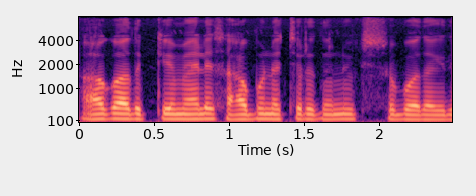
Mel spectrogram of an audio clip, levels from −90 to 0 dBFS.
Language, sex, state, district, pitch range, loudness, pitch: Kannada, male, Karnataka, Koppal, 135-145 Hz, -18 LUFS, 140 Hz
